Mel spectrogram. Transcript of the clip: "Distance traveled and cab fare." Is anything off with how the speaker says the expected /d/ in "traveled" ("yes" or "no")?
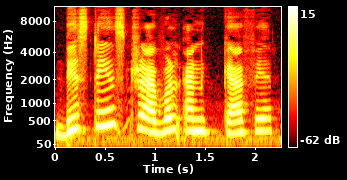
yes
